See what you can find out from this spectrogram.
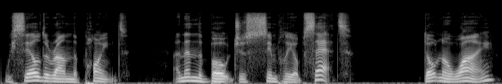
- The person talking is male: Yes, male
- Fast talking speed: No, average, 165 wpm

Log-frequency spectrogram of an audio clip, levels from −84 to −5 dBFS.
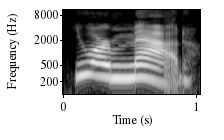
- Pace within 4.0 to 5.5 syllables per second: Yes, 4.8 syllables/s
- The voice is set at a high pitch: Yes, very high, 250 Hz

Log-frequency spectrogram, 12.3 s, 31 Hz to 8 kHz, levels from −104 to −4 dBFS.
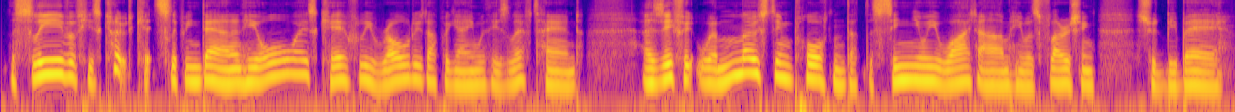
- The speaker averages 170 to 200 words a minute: Yes, average, 180 wpm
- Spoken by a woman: No, male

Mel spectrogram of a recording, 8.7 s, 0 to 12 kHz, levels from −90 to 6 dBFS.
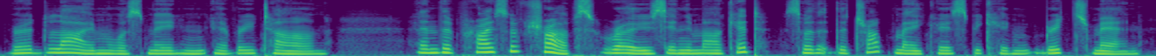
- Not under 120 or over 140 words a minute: No, average, 165 wpm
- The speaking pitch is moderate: No, high, 195 Hz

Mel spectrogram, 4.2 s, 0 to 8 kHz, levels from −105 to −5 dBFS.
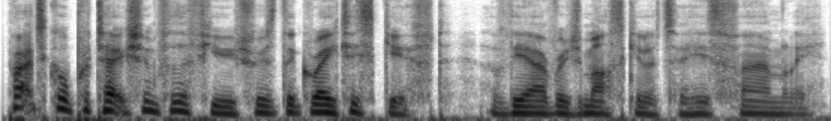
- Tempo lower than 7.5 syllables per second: No, 7.7 syllables/s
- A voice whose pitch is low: Yes, low, 130 Hz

